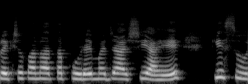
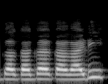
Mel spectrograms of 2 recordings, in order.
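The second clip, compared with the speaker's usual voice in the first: loud, stuttering disbelief; shocked stammer; 8 dB louder than usual. Acted. Uncle hears of a girl's vehicle, stammering in shock. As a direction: trip loudly over the first syllable in surprise.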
